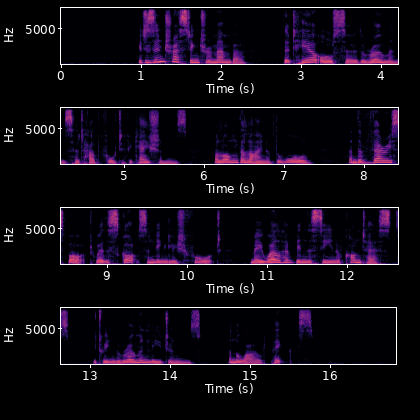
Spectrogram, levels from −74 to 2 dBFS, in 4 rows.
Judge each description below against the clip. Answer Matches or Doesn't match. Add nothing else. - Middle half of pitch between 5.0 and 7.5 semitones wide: Matches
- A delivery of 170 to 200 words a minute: Doesn't match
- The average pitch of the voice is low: Doesn't match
